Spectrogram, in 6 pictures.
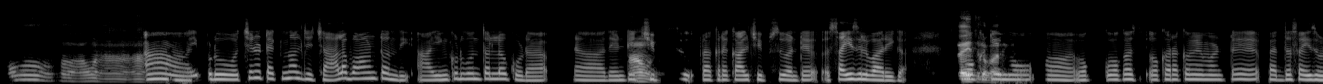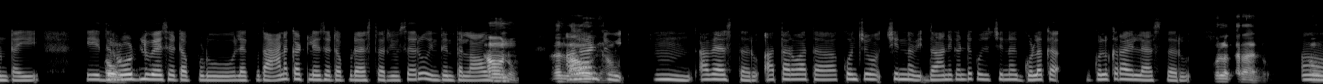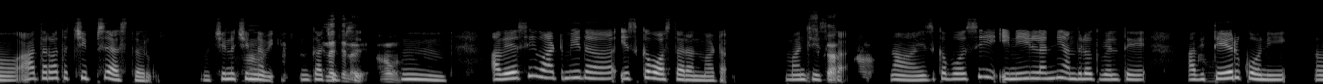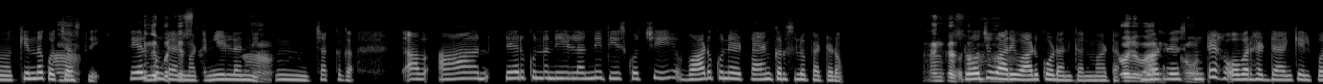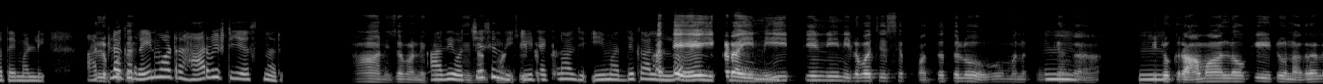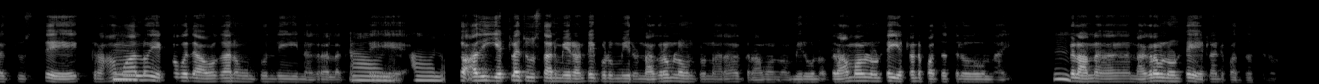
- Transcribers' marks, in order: in English: "టెక్నాలజీ"; in English: "చిప్స్"; in English: "చిప్స్"; tapping; in English: "చిప్స్"; in English: "చిప్స్"; other background noise; in English: "ట్యాంకర్స్‌లో"; in English: "టాంకర్స్"; in English: "ఓవర్‌హెడ్"; in English: "రెయిన్ వాటర్ హార్వెస్ట్"; other noise; in English: "టెక్నాలజీ"; in English: "సో"
- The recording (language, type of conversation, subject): Telugu, podcast, వర్షపు నీరు నిల్వ చేసే విధానం గురించి నీ అనుభవం ఏంటి?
